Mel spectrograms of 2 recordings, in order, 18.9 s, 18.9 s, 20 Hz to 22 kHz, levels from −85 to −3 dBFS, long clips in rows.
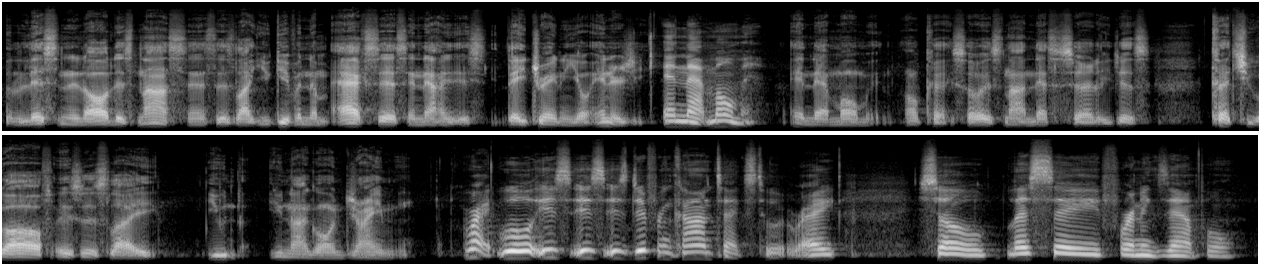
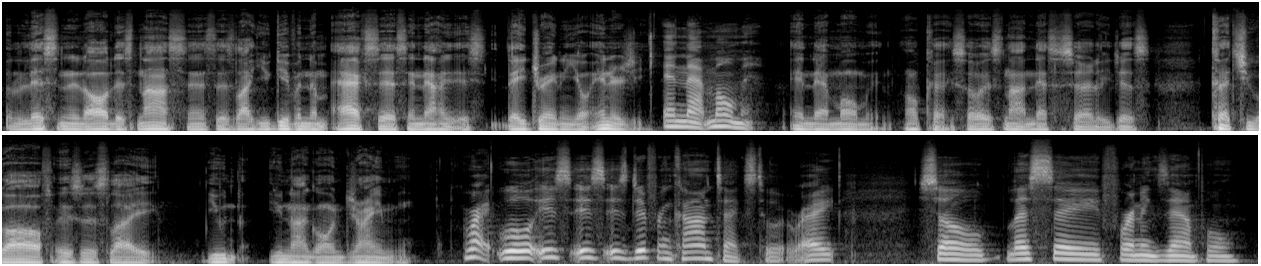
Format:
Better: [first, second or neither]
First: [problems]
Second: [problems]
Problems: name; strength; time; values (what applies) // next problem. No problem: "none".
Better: second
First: thin; very; fading below 300 Hz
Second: none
